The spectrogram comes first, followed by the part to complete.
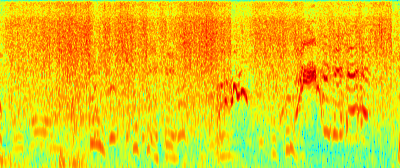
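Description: Water splashing as a child comes off the end of a water slide into the pool, with a loud rush of water about the first half-second, under the chatter of people around the pool.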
